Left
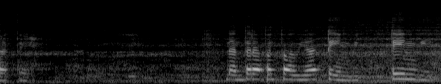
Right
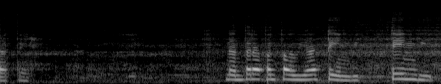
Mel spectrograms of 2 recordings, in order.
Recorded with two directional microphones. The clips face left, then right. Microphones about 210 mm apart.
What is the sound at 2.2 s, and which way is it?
A woman's voice, 50° right (ahead or behind).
